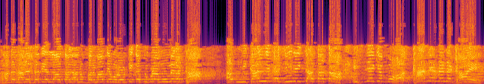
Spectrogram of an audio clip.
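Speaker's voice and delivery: high loud sermon shouting; fervent sermon shout; preaching at full force. Acted. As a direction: rouse the crowd. Preacher climax.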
